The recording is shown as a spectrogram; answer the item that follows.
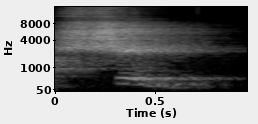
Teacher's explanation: Shin itu monyong. Ya. Monyong ke depan.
